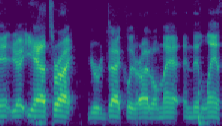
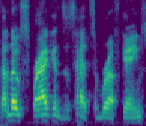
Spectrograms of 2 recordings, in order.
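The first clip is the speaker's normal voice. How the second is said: plain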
